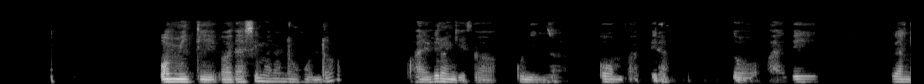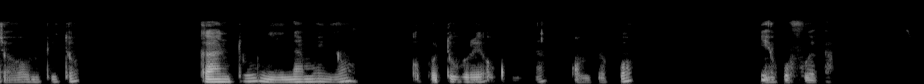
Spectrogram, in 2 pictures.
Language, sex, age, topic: Oshiwambo, male, 18-24, agriculture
